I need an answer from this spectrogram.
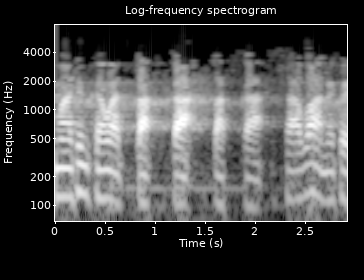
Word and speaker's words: ตรรกะ: มา ถึง คำ ว่า ตรรกะ ตรรกะ ชาว บ้าน ไม่ ค่อย รู้ เรื่อง แต่ มัน อยู่ ใน ลำดับ อักษร ก็ ต้อง เอา มา พูด ตรรกะ ตรร ก อ่าน ว่า ตรรกะ แปล ว่า ความ คิด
